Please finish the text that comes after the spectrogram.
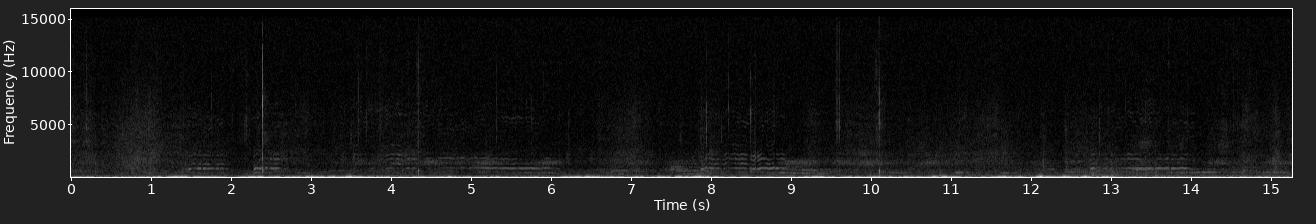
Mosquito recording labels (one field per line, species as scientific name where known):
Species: Anopheles arabiensis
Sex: female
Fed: unfed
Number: one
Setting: cup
